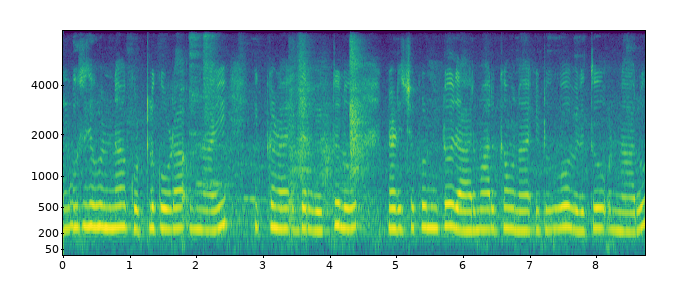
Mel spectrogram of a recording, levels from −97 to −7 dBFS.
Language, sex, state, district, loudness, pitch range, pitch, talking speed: Telugu, female, Andhra Pradesh, Chittoor, -16 LUFS, 235-260 Hz, 245 Hz, 95 wpm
